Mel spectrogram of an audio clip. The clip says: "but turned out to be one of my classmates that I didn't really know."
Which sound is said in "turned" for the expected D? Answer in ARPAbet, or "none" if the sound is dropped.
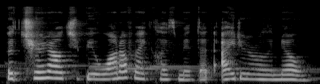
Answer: none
